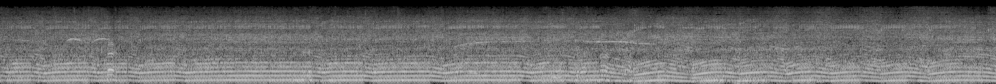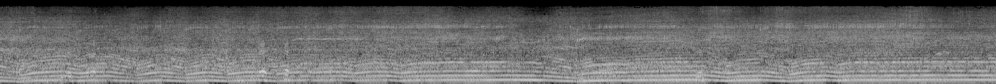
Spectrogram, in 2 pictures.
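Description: A chainsaw roars loudly and continuously at full throttle for about twenty seconds, its engine pitch repeatedly surging and dipping as the throttle is pumped, dominant with nothing else audible.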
